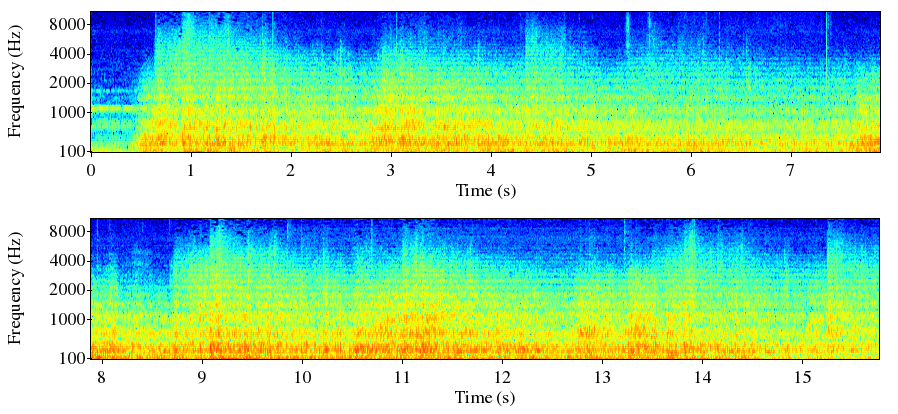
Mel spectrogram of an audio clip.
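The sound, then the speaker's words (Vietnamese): Thunder rumbles in a storm as a continuous, deep, heavy roar. It holds steady, then swells louder about halfway through, and no voices are heard. “Sấm chớp cũng bắt đầu nổ đì đùng, quang cảnh cũng cảm thấy u ám đến kỳ lạ.”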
